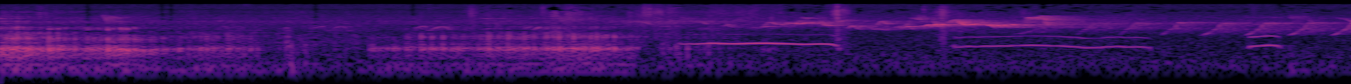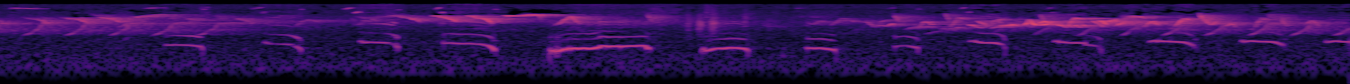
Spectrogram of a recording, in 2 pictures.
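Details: Wolf family with Lighthawk, a father raising seven relentless pups: a low rumbling growl at first, then a run of short arched whines repeated rapidly, some loud and bent, with high chirping overhead.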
